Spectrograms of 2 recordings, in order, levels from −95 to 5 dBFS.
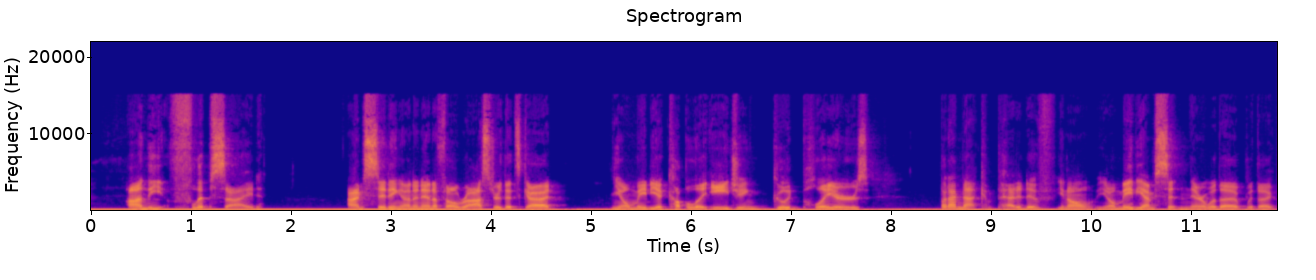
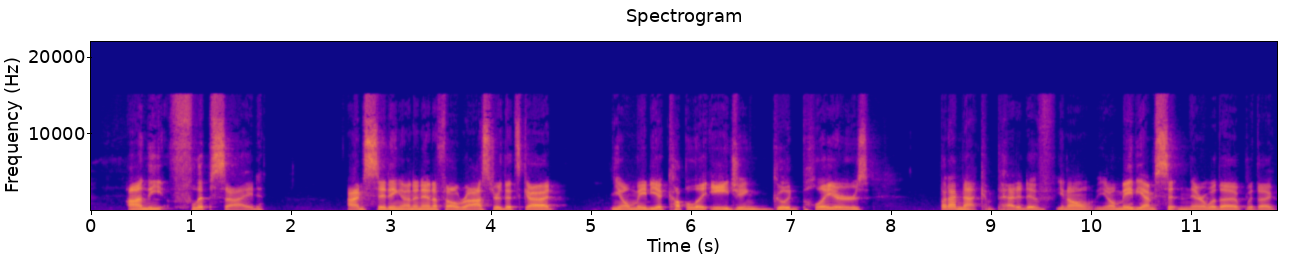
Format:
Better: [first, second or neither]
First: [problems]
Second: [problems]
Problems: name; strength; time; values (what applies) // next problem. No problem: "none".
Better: second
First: low rumble; faint; throughout; 20 dB below the speech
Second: none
